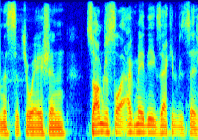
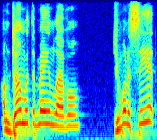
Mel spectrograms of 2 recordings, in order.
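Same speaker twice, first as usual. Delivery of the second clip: higher, louder call up the stairs; yelling up; 12 semitones higher, 5 dB louder, faster than usual. Retold or imitated. Cleaner yelling up to the homeowner upstairs, higher and louder. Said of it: "so she yells up".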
